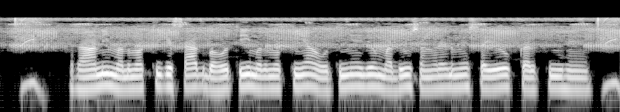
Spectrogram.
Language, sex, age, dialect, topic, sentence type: Hindi, male, 18-24, Kanauji Braj Bhasha, agriculture, statement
